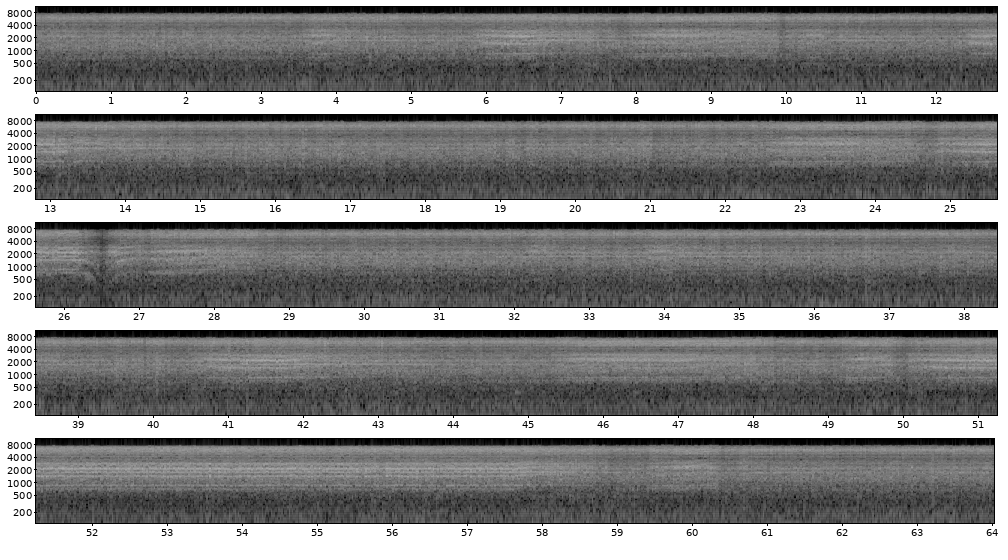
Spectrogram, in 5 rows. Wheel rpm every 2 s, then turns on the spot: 230, 230, 230, 230, 220, 230, 220, 230, 230, 240, 230, 220, 220, 160, 230, 230, 230, 230, 230, 230, 220, 230, 230, 220, 230, 210, 210, 210, 220, 230, 220, 230.
none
